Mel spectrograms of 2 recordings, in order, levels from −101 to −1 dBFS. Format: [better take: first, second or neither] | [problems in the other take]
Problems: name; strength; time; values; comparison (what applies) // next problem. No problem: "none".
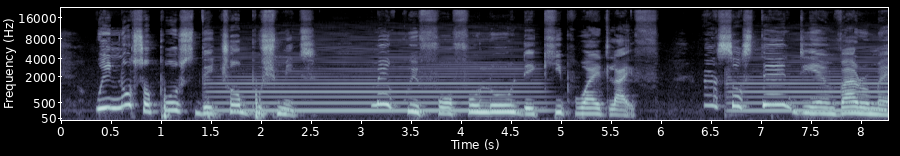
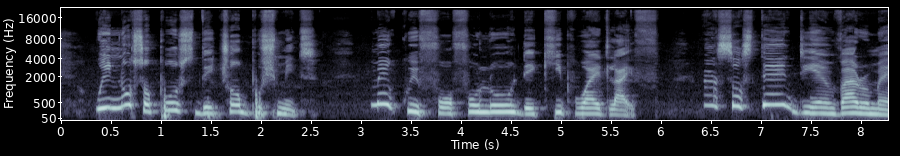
second | background sound (Bowed string instrument); 10 dB below the speech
